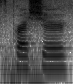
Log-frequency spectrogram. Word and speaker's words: Preshr: Okay, so my name is Pressure. You could spell that P-R-E-S-H-R.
